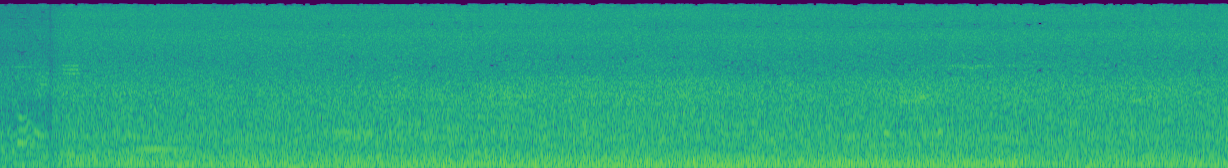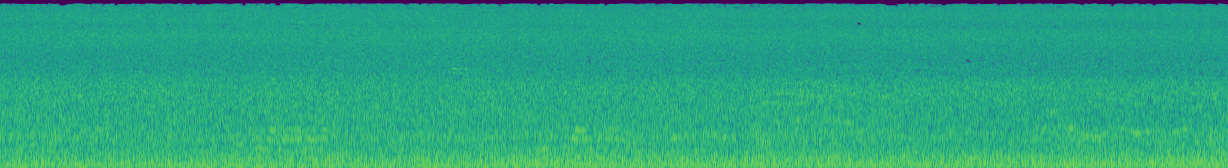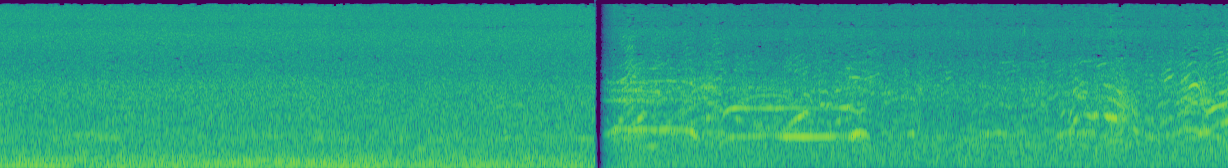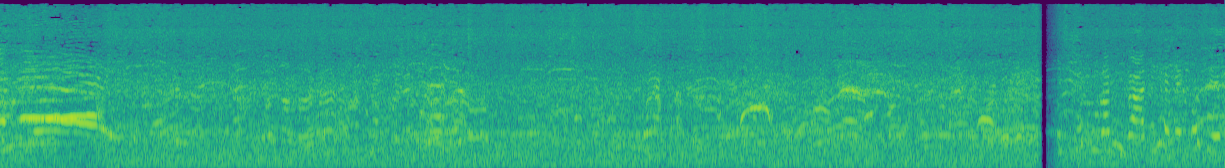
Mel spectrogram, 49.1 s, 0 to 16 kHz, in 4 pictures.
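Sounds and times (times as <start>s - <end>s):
crowd voices: 0.0s - 49.0s
water splashing: 0.0s - 49.0s
waterfall rushing: 0.0s - 49.0s.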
